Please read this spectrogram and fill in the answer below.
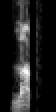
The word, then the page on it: loupe: British English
